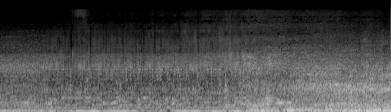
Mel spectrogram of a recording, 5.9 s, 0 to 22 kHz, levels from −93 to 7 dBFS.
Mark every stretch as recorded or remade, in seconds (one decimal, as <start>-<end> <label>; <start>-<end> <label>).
0.0-0.7 recorded; 0.7-3.7 remade; 3.7-5.9 recorded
